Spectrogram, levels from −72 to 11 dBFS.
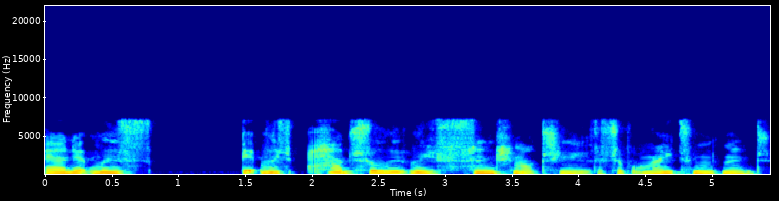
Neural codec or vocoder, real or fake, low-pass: autoencoder, 22.05 kHz, a latent of 192 numbers a frame, VITS, trained on one speaker; fake; 7.2 kHz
